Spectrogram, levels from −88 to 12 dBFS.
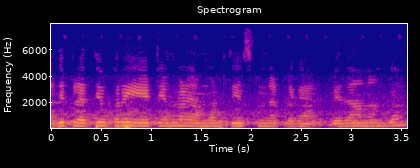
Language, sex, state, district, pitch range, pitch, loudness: Telugu, female, Andhra Pradesh, Visakhapatnam, 195-230 Hz, 210 Hz, -20 LUFS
